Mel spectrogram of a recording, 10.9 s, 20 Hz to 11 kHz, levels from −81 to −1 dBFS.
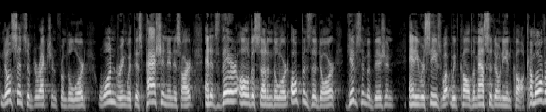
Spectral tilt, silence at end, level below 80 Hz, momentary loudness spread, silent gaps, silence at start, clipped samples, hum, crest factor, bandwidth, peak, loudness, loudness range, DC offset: -4.5 dB/octave; 0 s; -68 dBFS; 9 LU; none; 0 s; under 0.1%; none; 20 dB; 8 kHz; 0 dBFS; -20 LUFS; 3 LU; under 0.1%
